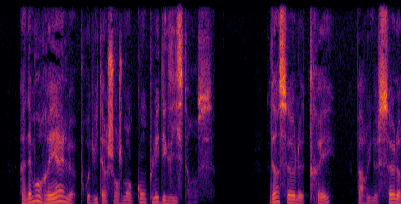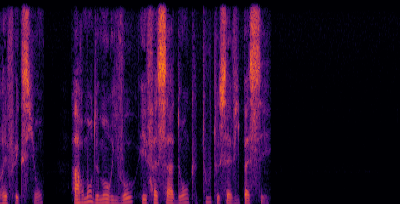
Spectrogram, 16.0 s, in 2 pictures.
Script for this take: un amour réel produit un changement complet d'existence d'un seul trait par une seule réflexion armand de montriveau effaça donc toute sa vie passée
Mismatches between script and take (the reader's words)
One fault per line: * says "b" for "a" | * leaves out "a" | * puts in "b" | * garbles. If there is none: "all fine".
all fine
